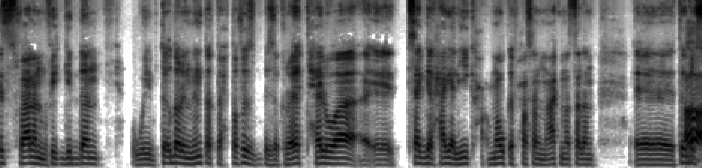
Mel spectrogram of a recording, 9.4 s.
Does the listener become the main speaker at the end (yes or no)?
yes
